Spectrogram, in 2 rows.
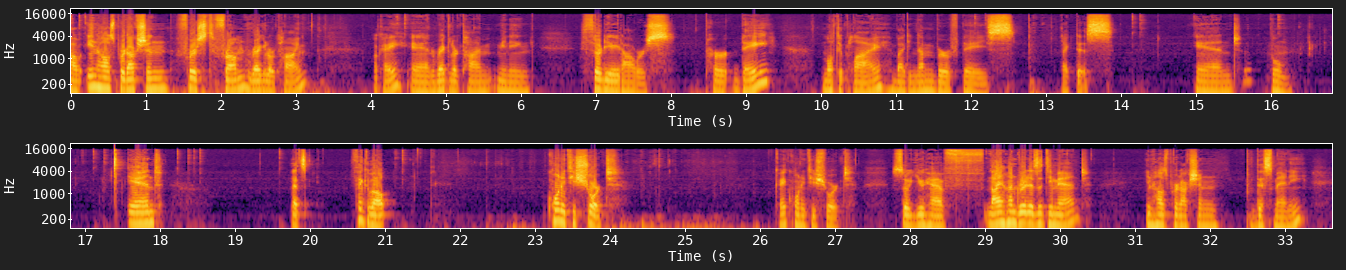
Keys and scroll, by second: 0.8-3.6 typing, 4.7-5.5 typing, 8.3 F4, 9.1-10.1 typing, 12.8 Return, 22.2-27.0 typing, 25.8 Right, 26.0 Up, 29.6-30.3 typing, 32.5 Return.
